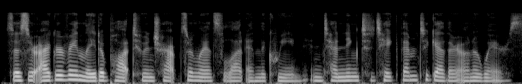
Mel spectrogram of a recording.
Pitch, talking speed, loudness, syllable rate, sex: 175 Hz, 220 wpm, -21 LUFS, 6.1 syllables/s, female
